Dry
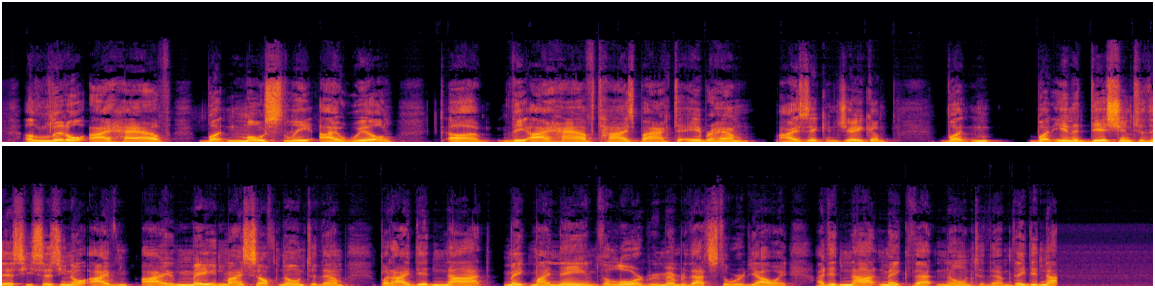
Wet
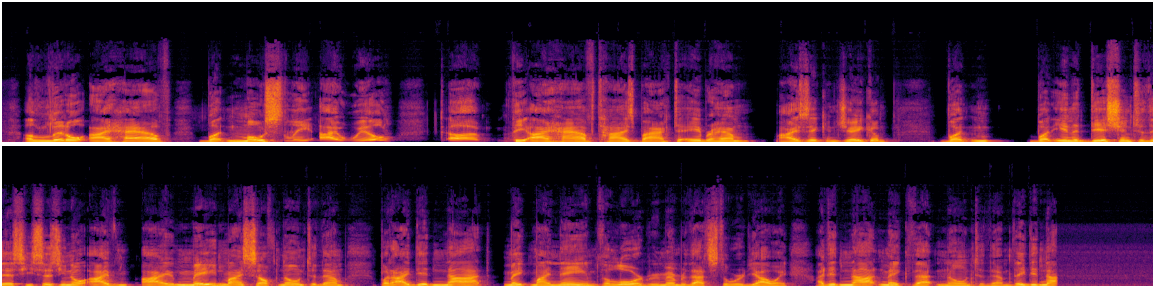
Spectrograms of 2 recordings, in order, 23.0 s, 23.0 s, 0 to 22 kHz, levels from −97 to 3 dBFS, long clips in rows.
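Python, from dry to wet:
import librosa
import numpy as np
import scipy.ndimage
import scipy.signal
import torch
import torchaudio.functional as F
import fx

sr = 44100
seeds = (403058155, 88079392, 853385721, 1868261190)

y = fx.highpass(x, sr, hz=490.0, slope=24, at=(2.81, 5.15))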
